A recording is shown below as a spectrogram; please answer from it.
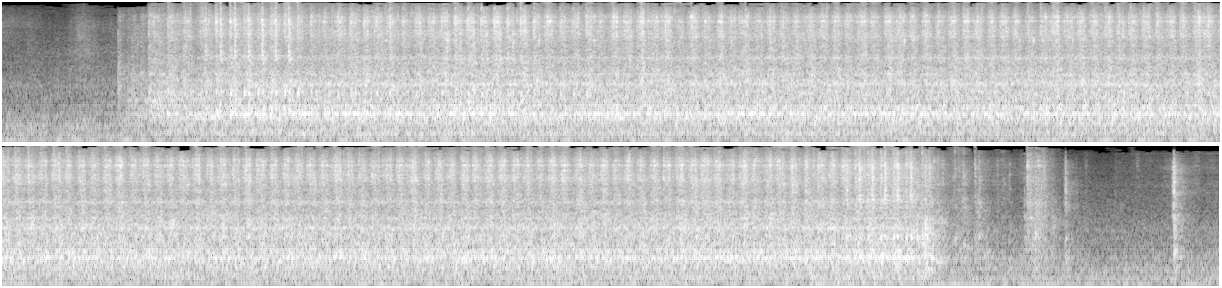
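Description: Domestic electronic sewing machine running at a steady speed, sewing an overcast stitch along the edge of pairs of fabric squares. It starts about half a second in and stops sharply near the end, followed by a couple of light clicks.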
